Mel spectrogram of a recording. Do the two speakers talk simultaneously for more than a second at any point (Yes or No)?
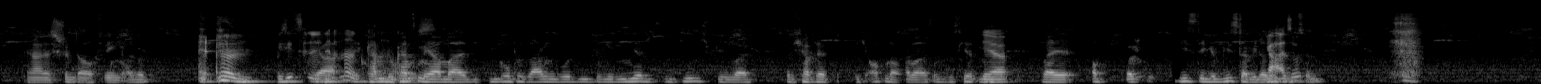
Yes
